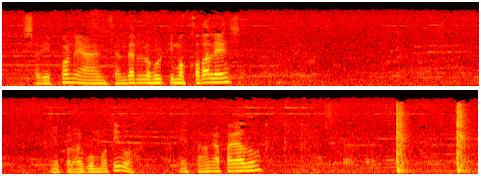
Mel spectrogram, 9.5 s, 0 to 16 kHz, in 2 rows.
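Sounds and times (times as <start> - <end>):
low murmur of a procession: 0.0 - 9.5
speech: 0.3 - 2.6, 5.2 - 7.5
foreman's wooden hammer striking a processional float: 8.7 - 9.5.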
